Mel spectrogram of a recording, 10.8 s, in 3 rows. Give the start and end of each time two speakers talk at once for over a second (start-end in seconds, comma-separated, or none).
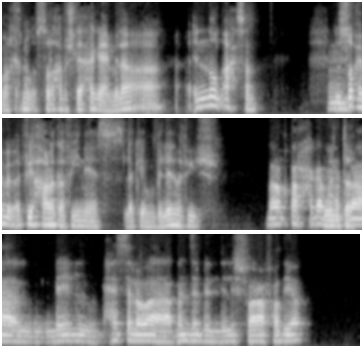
none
